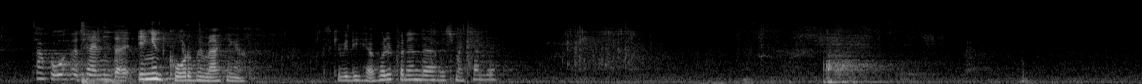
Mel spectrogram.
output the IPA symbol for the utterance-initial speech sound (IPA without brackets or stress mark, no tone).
t͡sʰ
